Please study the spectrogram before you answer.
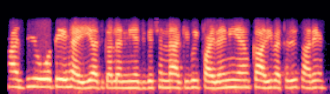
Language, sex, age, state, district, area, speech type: Punjabi, female, 30-45, Punjab, Gurdaspur, urban, conversation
